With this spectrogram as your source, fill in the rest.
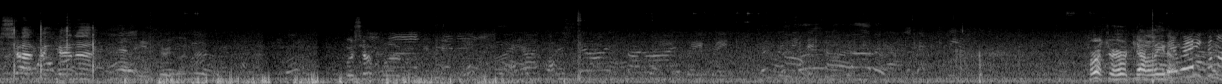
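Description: Young girls shout to each other across an open field.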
